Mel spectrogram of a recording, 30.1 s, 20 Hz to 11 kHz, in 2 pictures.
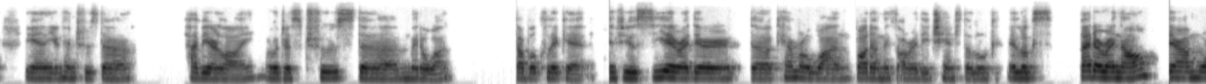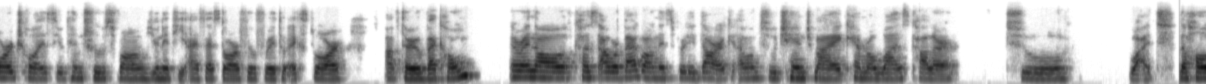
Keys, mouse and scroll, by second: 7.6 middle click, 7.9-8.2 drag, 8.6 middle click, 9.0-9.3 drag, 9.8 middle click, 10.2 drag, 22.0 middle click, 22.7 click, 23.8 middle click, 24.2 click, 26.3 click, 27.3-28.2 drag, 29.2 click, 29.9 middle click, 30.0 scroll up 1.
